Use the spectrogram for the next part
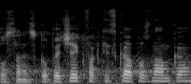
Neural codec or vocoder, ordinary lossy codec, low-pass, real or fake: none; AAC, 96 kbps; 14.4 kHz; real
